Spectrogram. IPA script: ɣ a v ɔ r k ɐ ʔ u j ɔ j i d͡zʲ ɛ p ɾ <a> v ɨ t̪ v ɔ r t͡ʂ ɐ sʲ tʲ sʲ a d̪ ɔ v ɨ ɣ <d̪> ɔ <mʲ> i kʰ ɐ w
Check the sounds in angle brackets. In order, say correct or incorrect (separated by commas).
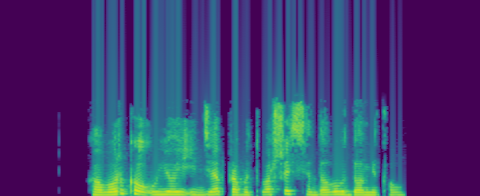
incorrect, correct, correct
